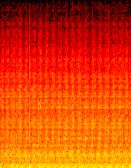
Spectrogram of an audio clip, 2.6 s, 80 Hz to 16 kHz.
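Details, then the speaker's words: 2002 Kawasaki KDX 200 two-stroke, low hours, even steady burble at idle on a wet, rainy day; the KIPS exhaust valve doesn't rattle yet, which wear after 100-200 hours would cause; healthy normal idle. "this one doesn't rattle yet so you know it's low allly"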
